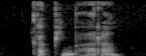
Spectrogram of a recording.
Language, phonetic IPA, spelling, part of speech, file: Polish, [ˌkapʲiˈbara], kapibara, noun, LL-Q809 (pol)-kapibara.wav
